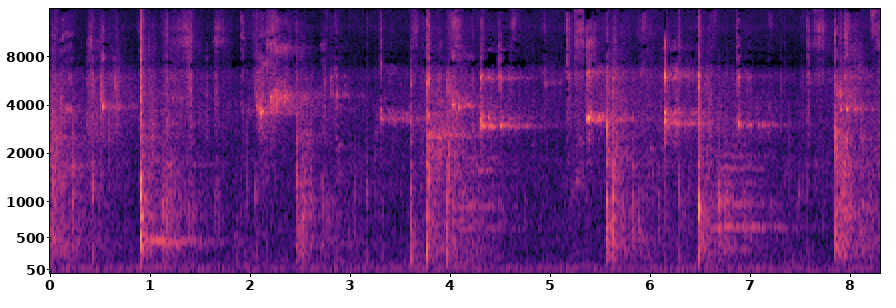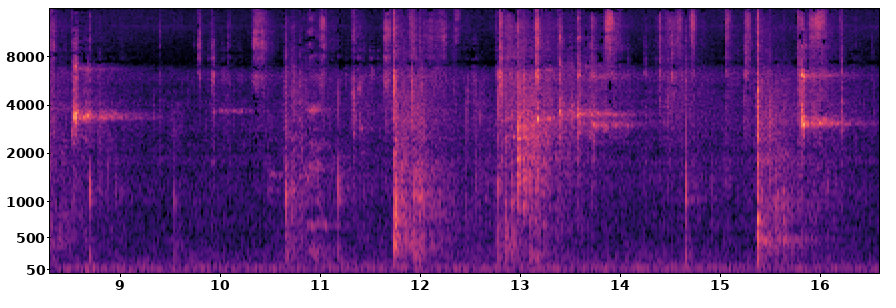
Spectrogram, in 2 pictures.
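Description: Tennis rally on a hard court: balls struck by rackets and bouncing, a sharp hit or bounce every second or so.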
